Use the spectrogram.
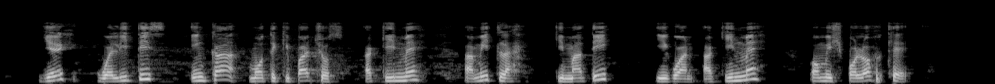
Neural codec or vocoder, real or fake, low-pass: none; real; 7.2 kHz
